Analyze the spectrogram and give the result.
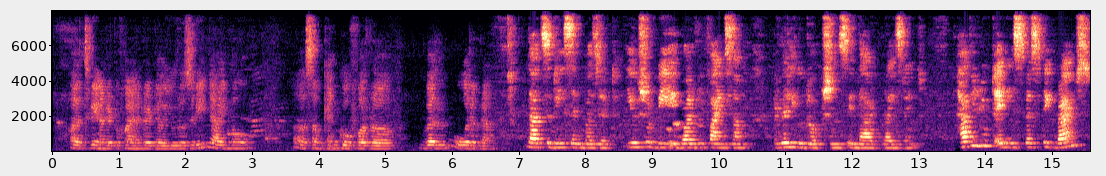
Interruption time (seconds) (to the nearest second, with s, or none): none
